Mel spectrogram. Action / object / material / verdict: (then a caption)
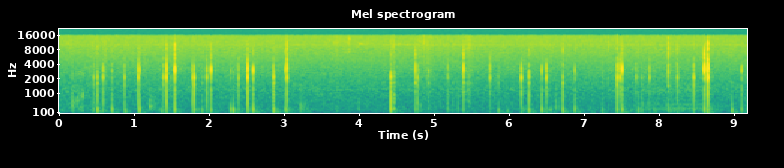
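tap / metal mesh microphone grilles / metal mesh / none. Long blue-painted nails scratch and tap the two small metal mesh capsule grilles of a handheld stereo recorder, working on both sides at once. The result is a quiet, irregular run of sharp, bright clicks and scratches, mostly high-pitched with very little low end. Each one stops dead with no ringing.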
